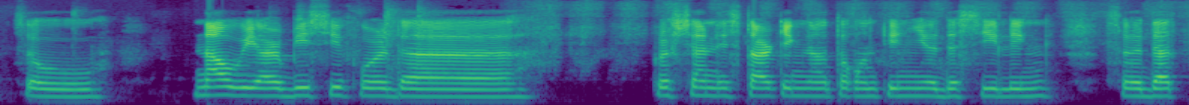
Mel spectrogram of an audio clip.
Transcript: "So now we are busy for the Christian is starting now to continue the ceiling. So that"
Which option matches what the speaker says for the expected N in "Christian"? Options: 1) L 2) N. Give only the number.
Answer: 2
